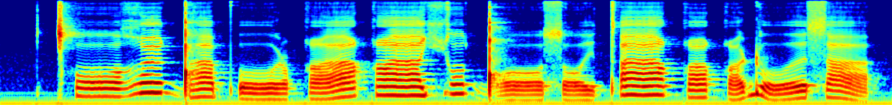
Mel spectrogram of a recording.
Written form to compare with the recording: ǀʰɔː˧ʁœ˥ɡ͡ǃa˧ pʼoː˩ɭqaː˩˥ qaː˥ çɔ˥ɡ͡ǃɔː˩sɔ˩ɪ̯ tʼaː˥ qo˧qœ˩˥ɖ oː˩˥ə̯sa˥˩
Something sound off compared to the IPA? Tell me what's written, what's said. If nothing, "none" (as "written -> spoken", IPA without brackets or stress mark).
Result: none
